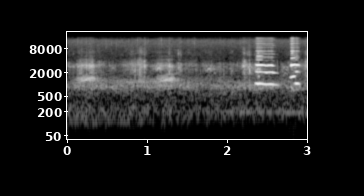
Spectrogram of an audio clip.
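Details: Wild female bald eagle on the nest at Big Bear Lake, California, 6 March 2021, whining as her mate delivers a headless fish; two short, loud, harmonic-rich squealing notes near the end after quiet nest noise.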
